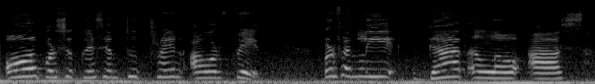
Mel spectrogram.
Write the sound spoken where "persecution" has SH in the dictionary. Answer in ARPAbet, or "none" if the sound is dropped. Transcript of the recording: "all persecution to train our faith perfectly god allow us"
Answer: S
